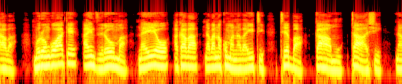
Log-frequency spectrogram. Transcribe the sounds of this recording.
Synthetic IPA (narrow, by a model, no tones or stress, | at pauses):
muɾo̞ŋɡo̞wake̞ainziɾeuma | naije̞wo̞akaʋanaʋanako̞manaʋaiːti | tʰe̞bʱa | ɡ̥ʱaɦamutaɦaʃi | na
